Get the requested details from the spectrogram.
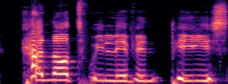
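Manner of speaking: put-on poor Middle Eastern accent. Quoting a game's worker unit when selected: put-on dodgy Middle Eastern accent. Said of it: "I've got the accent down".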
